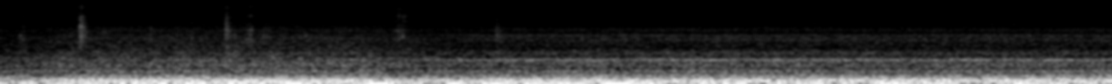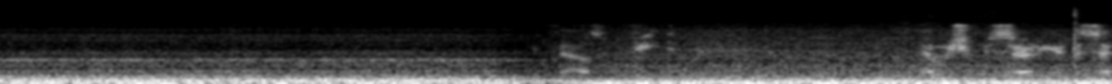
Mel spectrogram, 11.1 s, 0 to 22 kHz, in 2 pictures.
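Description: Inside a Porter Airlines Embraer E195-E2 cruising over the Rocky Mountains, a steady, loud, low cabin roar runs throughout, easing slightly near the end as small clicks and rustles appear.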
